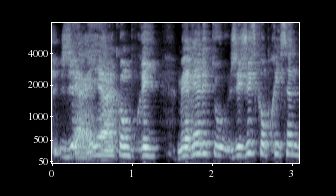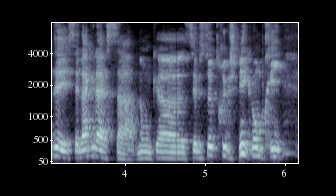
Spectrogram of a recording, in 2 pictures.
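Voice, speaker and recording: A man's high-pitched voice with a Belgian accent, fairly slow yet with hardly any pauses, very wide pitch swings, and noticeable background noise. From Belgium. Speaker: YouTuber. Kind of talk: casual reaction video. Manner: hesitant, many fillers.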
